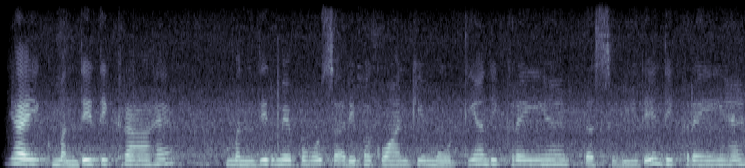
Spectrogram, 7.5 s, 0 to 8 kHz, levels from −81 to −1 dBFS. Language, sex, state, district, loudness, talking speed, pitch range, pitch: Hindi, female, Punjab, Pathankot, -22 LUFS, 160 wpm, 200-220 Hz, 210 Hz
